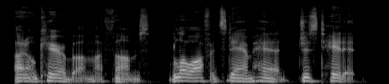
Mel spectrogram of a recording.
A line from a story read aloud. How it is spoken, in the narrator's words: he murmured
